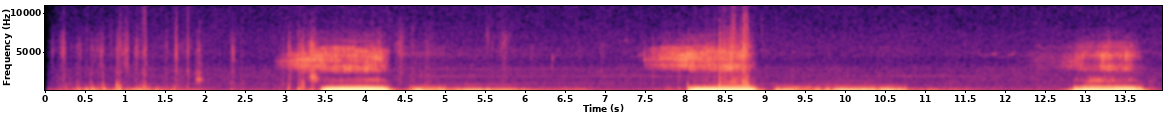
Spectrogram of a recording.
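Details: Pet dog asleep and snoring: loud, rasping, low rumbling snores every four to five seconds, with softer wheezy breathing sounds between them in a quiet room.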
